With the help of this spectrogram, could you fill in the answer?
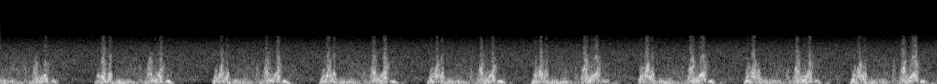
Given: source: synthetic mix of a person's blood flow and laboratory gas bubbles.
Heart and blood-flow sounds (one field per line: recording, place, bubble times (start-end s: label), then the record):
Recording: Doppler ultrasound of blood flow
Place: precordium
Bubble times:
no bubbles
From the record:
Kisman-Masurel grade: 000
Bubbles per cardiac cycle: 0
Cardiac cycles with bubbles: 0%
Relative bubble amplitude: no bubbles discernible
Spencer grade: 0 (complete lack of bubble signals)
